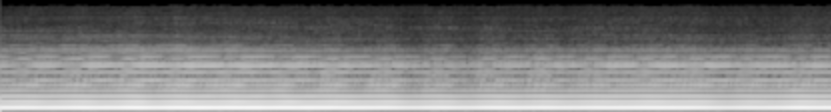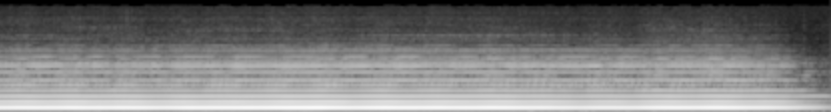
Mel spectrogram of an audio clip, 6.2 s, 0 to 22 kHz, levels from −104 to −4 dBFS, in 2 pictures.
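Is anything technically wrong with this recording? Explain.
No, nothing stood out as a technical problem on listening to this music.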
